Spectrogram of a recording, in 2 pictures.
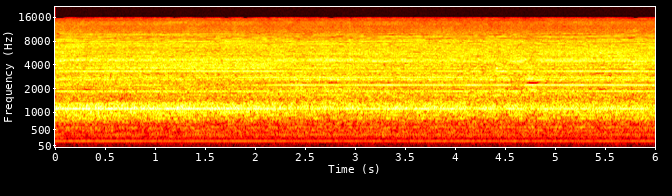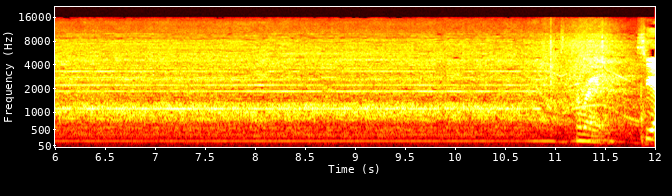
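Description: Handheld electric heat gun running steadily, blowing hot air over fresh paint to dry it, with a steady low hum under the rushing air. It switches off about a second before the end.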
